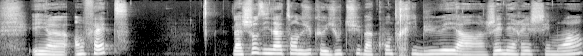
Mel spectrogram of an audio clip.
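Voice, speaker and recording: Against a silent background in a very clean recording, a woman speaks very slowly at medium pitch. Her tone is dark and mellow, her intonation fairly even. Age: 60s. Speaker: tarot and akashic reading youtuber and trainer. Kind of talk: casual vlog Q&A monologue. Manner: hesitant, many fillers and repetitions.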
